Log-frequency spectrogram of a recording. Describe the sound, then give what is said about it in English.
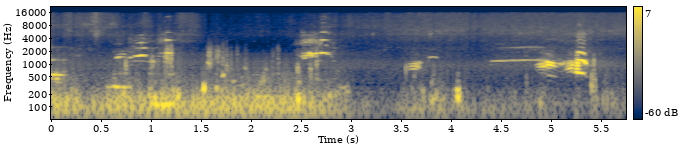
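Geese honk and quack in a noisy cluster, with several loud, nasal calls over a low rumble of background noise, then scattered honks trailing off near the end. “acting strangely, just quacking around. Look at that bird right there with its mouth right open right there.”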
